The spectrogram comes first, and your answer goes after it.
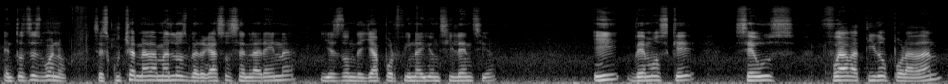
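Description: Man, high voice, animated, excitable, casual podcast chat. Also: normal speed, a little hiss or hum. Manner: animated, excitable, swearing freely. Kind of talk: casual chat recapping an anime.

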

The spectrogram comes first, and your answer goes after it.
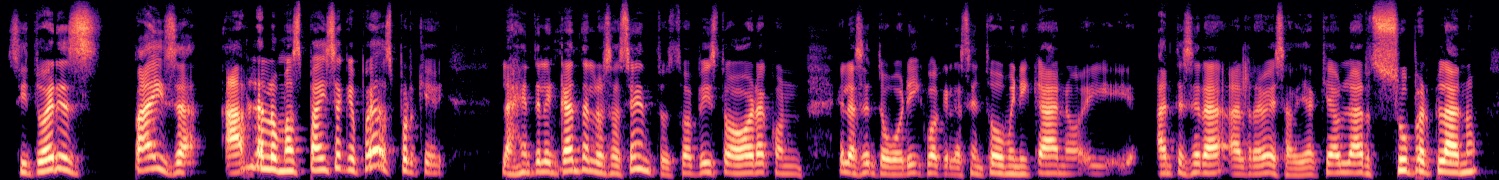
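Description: A young man, a media personality and former radio host, chatting casually on a podcast, animated and loose, mixing English words into his talk. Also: sits high, fairly quick.

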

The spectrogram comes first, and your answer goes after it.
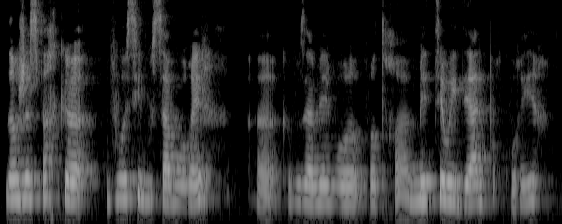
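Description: A woman working as a running coach, guiding an interval session with urging, encouraging calls and countdowns in a creaky voice. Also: mid-range voice, level tone, moderate pace. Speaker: running coach and podcast host. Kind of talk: guided interval-training coaching. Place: at home, indoors.

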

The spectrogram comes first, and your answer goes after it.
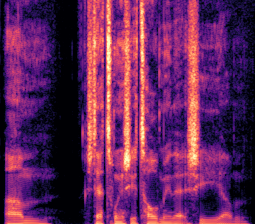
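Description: A man's voice: sits low, monotone, a little slow, vocal fry, warm tone, no echo, studio quality. A man with a broad New Zealand accent telling a candid personal story in casual, slangy talk. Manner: slangy, often tagging sentences with "bro" and "eh". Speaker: interview guest.

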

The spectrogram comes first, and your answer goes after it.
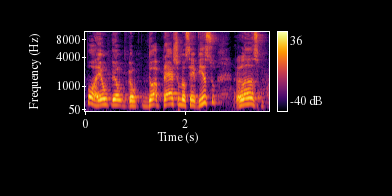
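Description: A man who teaches, a guest in a casual live chat, telling stories in an animated way and swearing often. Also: high-pitched, unhurried.

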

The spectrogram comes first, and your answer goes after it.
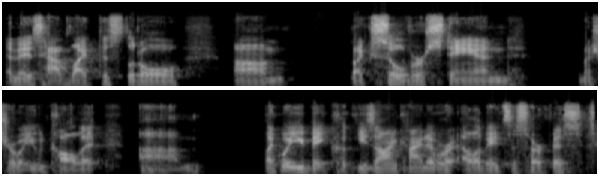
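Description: A man's voice: on the low side, steady tone, normal speed, fairly bright tone. A man guest on a podcast, talking casually and rambling with many fillers and restarts. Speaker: coaching client guest.

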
